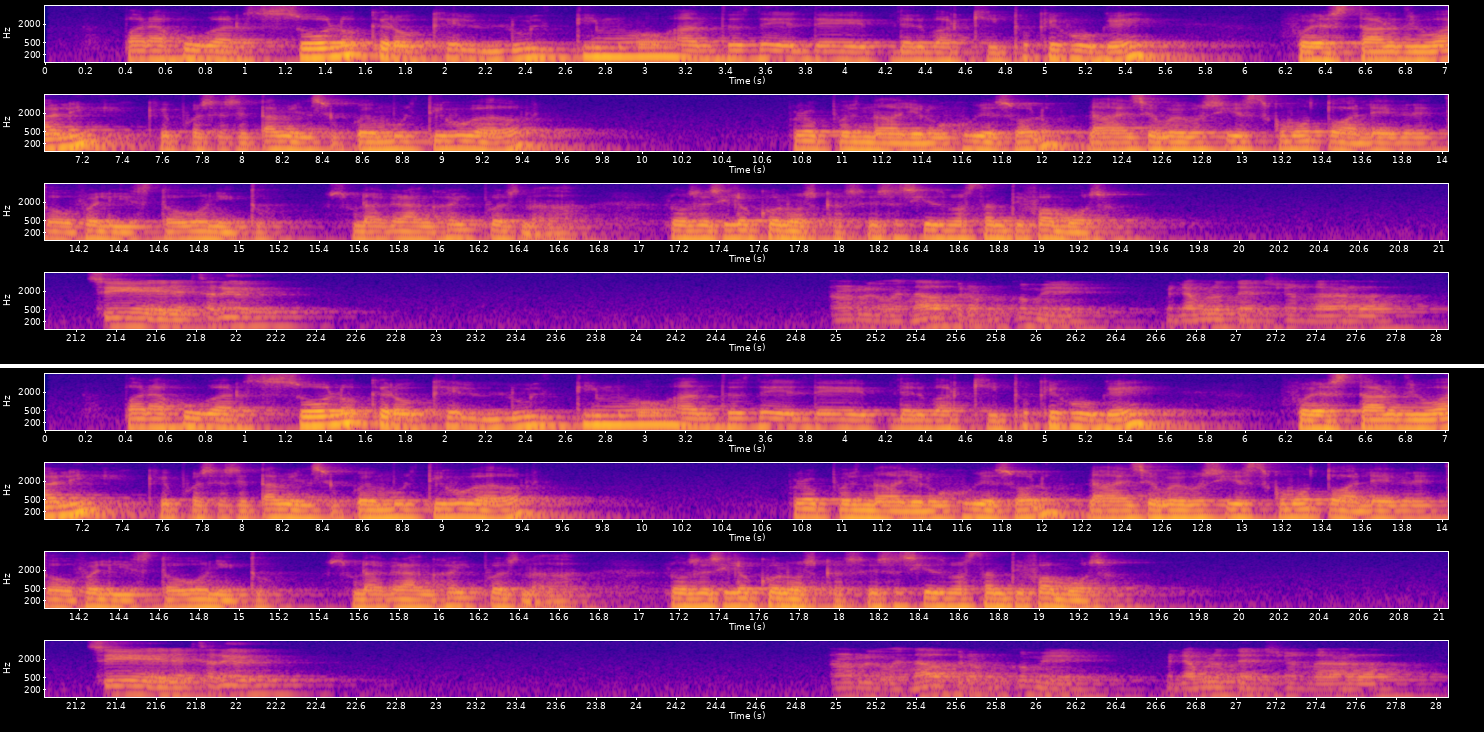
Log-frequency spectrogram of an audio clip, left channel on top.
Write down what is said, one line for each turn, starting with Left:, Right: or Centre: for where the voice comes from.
Right: Para jugar solo, creo que el último antes del de- del barquito que jugué. Fue Stardew Valley, que pues ese también se puede multijugador, pero pues nada, yo lo jugué solo. Nada, ese juego sí es como todo alegre, todo feliz, todo bonito. Es una granja y pues nada. No sé si lo conozcas, ese sí es bastante famoso.
Left: Sí, el estadio no recomendado, pero nunca me, me llamó la atención, la verdad.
